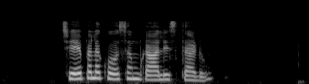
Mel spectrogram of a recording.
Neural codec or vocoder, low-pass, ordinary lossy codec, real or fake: none; none; none; real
